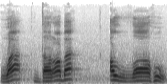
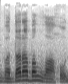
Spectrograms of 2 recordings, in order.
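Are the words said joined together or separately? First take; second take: separately; joined. First: Each word is said apart with breaks. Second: The words run together without breaks. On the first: "हर कलमे को अलहदा" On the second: "मिलाकर पढ़ेंगे"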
